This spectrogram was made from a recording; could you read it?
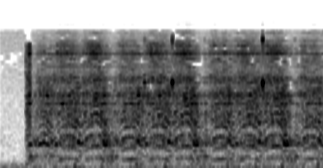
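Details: Car with a nine-year-old battery, parked in the mountains, no-start diagnosis; coil shows strong spark on an air-gap test: steady, even starter cranking with rhythmic churn that never catches; turns over but won't start.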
